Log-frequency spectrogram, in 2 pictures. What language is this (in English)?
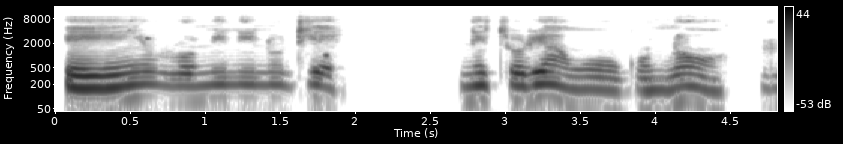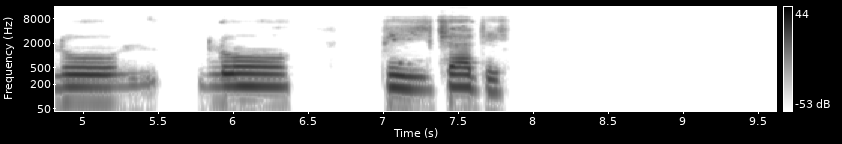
Yoruba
